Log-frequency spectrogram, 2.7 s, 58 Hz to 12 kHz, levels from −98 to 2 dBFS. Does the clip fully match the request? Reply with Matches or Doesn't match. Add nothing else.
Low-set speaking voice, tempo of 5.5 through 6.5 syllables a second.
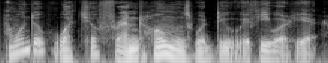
Matches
